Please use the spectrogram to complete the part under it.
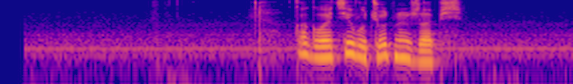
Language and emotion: Russian, neutral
